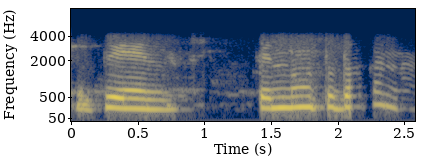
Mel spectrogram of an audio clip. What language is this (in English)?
Bangla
